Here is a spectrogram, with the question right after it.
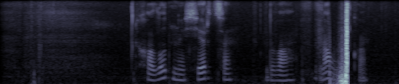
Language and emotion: Russian, neutral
